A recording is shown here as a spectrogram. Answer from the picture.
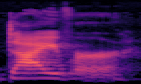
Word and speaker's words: diver: So that's why this has a different pronunciation than river, is we get diver because dive is the root word. And that dive follows the rules of American English pronunciation with the long I because of that E that's there. Now let's move on to thread.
